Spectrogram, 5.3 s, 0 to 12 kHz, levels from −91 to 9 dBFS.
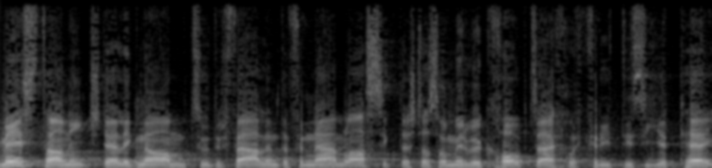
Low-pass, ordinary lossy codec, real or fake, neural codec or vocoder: none; none; real; none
